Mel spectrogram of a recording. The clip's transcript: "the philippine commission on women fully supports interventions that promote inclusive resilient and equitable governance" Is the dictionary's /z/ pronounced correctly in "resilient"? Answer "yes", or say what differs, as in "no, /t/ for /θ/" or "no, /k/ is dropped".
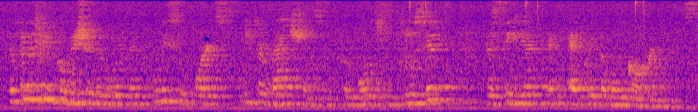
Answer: no, /s/ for /z/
